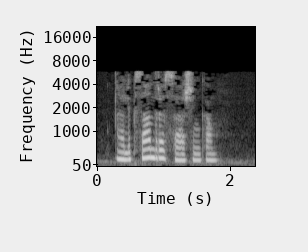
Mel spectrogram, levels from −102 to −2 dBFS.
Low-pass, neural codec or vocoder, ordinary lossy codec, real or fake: 7.2 kHz; codec, 16 kHz, 16 kbps, FunCodec, trained on Chinese and English, 50 frames a second; MP3, 24 kbps; fake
